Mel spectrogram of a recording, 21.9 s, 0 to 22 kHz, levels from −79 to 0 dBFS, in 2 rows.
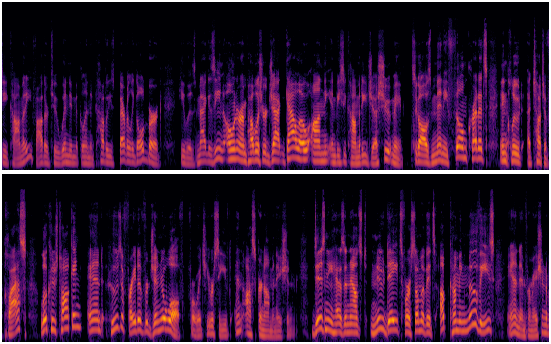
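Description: At 4.44 s, between "was magazine" and "owner and publisher", the microphone volume stepped up by about 6 dB, so voice and background jump louder together.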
